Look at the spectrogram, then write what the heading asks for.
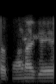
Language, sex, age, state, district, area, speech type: Sindhi, male, 60+, Gujarat, Junagadh, rural, conversation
